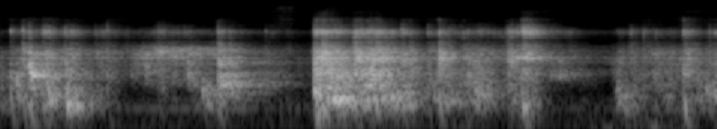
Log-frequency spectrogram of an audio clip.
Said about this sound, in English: Drag a couple of those chairs together. There's a socket over here.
